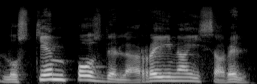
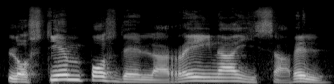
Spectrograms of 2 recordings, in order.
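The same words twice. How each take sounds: First: The phrase is said at a normal pace. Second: The phrase is said slowly and deliberately.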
